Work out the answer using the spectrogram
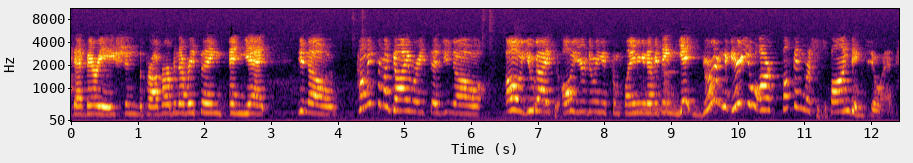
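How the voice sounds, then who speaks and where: A woman with a high-pitched voice talks in a roomy, muffled home recording. She co-hosts a commentary, rambling informally through her opinions. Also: animated, normal speed. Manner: rambling, informal, occasional swearing. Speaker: co-host of an online commentary. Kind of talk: casual opinionated chat.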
